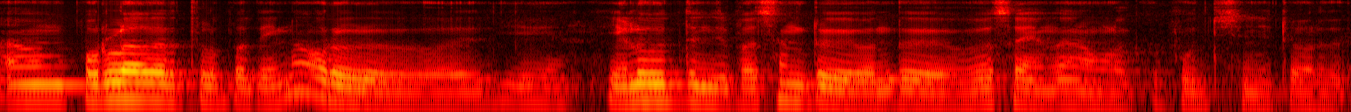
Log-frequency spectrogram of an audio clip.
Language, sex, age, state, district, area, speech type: Tamil, male, 45-60, Tamil Nadu, Tiruppur, rural, spontaneous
